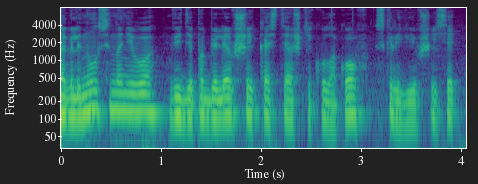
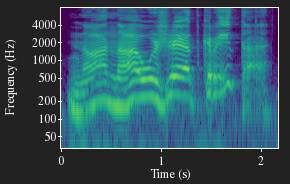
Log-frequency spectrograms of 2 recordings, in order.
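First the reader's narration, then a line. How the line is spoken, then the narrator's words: Tense hoarse voice. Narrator (Russian): сказал маг напряженным и сиплым голосом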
